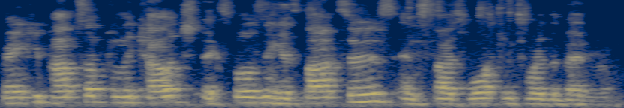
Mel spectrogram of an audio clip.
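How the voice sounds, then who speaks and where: High-voiced male narrator, echoey and distant. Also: a little fast, darkish tone. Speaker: stage directions reader. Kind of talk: scripted narration. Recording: echoey room, distant, background noise.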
